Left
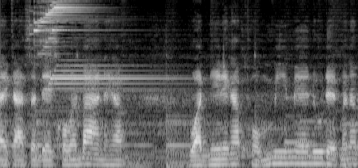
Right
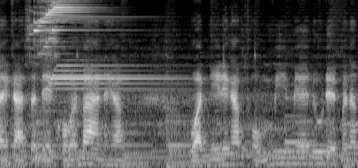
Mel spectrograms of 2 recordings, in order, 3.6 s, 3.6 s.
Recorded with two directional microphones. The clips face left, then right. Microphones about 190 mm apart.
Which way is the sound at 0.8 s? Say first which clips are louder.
Left 2 dB; 30° left (ahead or behind).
